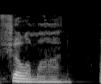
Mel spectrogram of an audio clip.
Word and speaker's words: Philemon: I pronounce his name Philemon. Okay, some of you say Philemon, I say Philemon.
